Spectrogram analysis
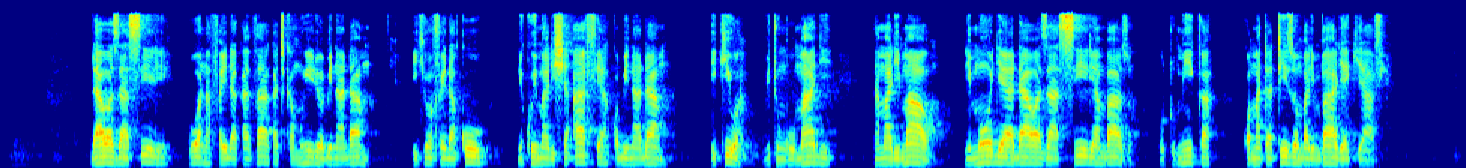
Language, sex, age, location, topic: Swahili, male, 25-35, Dar es Salaam, health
